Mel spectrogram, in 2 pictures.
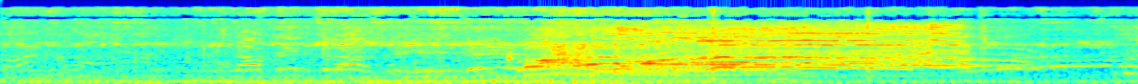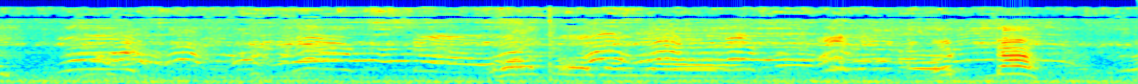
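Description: Several men shout excitedly close by, outdoors.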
